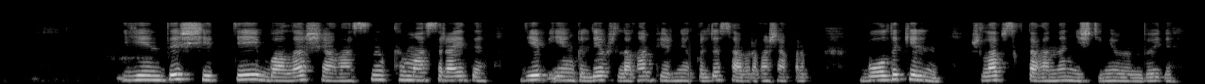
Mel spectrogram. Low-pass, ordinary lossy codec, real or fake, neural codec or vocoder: 7.2 kHz; none; real; none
